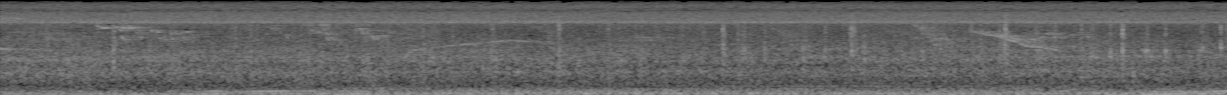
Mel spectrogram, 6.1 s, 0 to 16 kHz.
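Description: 1:76 scale model train, a Class 25 diesel hauling vans, running along garden track: a steady low rumble with the wheels ticking rhythmically over the rail joints.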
